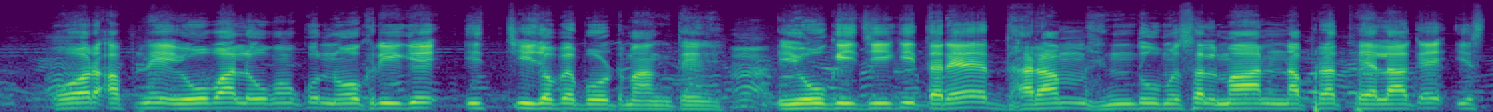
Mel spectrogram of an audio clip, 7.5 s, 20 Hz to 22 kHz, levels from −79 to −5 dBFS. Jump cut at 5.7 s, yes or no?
no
